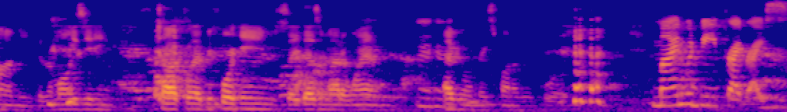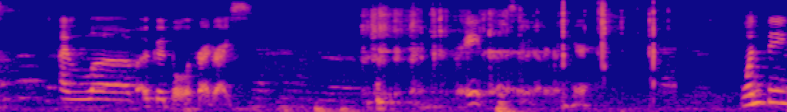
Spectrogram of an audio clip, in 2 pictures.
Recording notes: This episode was recorded at Cadence Coffee Co. This episode was recorded at Cadence Coffee Co.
